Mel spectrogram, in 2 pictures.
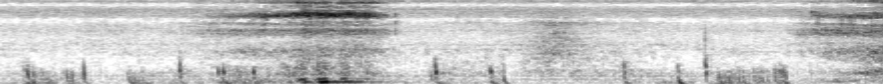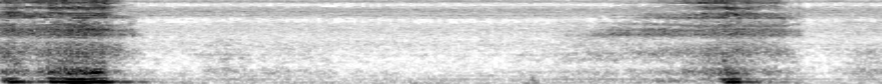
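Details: A dog snoring very loudly, likened by the owner to a truck going downhill, loud enough to keep another from sleeping: snoring.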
